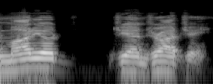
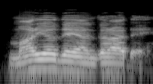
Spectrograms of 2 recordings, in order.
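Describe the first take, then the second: First: The name is said with a Rio de Janeiro accent. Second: The name is said without a Rio de Janeiro accent. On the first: "I'm pronouncing this Rio de Janeiro style" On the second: "would be another way to pronounce it"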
